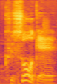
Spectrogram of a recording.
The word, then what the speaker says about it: kusoge: kusog or kusog as it's pronounced in Japanese translates to crap game.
